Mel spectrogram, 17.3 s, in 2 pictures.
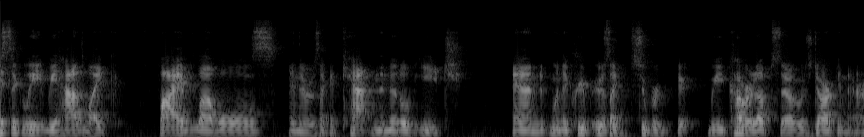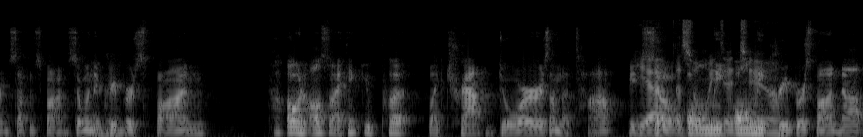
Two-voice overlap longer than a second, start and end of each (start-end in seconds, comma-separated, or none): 14.9-16.5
